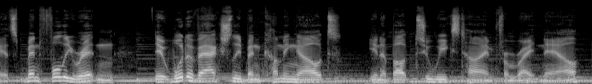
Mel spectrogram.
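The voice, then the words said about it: Slightly rough, hoarse voice. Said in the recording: “You can hear my voice is still a little rough ... a pretty nasty sinus cold that led to a pretty bad chest cold ... it really trashed my voice”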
